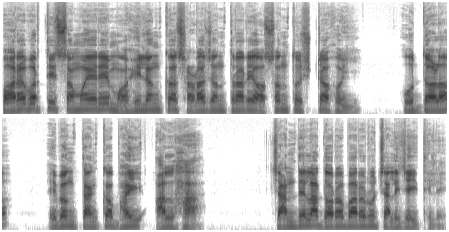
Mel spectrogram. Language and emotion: Odia, neutral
